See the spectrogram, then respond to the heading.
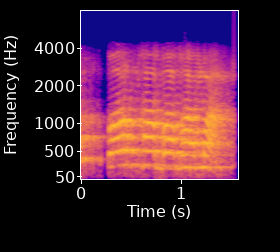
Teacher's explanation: प वर्ग में ये 5 व्यंजन है, तो प, फ, ब, भ, म इसका उच्चारण हम करते हैं तो हमारी जो ओठ है वो आपस में मिलती है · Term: ओष्ठ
